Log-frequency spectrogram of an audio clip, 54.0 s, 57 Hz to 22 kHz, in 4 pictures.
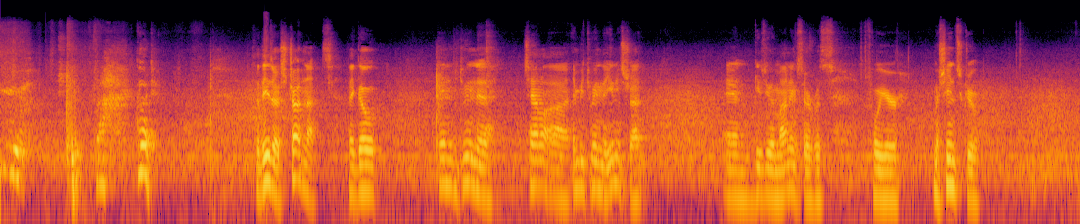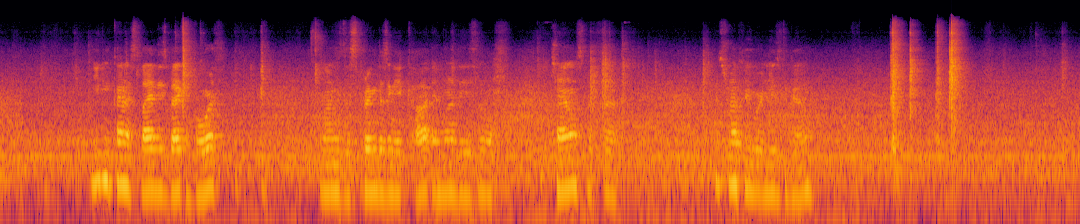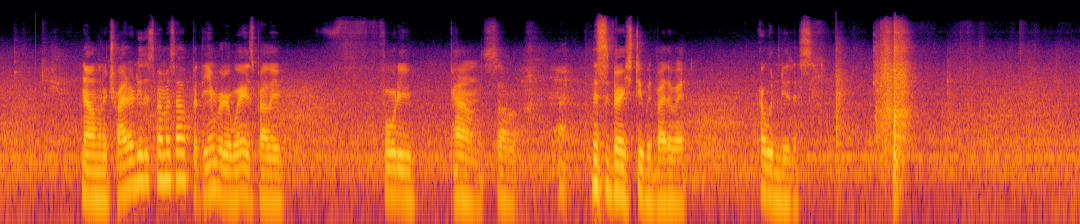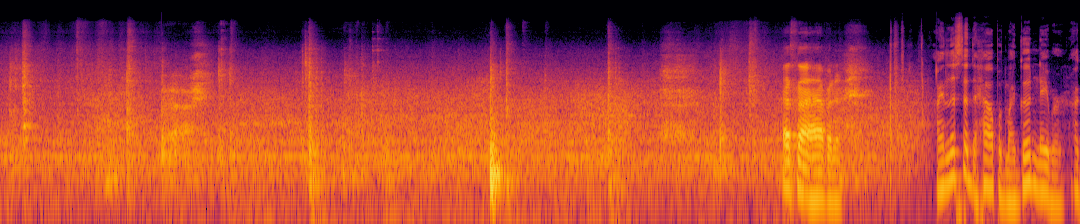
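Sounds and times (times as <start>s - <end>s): steady background hum: 0.0s - 54.0s.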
